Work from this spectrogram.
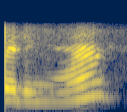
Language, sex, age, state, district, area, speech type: Tamil, female, 30-45, Tamil Nadu, Dharmapuri, rural, conversation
